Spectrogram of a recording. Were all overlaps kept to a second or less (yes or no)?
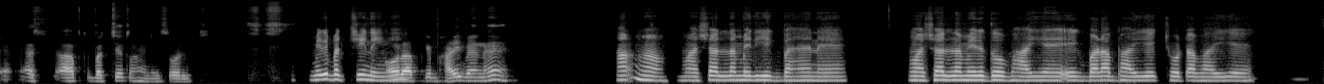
yes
